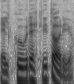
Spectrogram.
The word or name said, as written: desk mat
